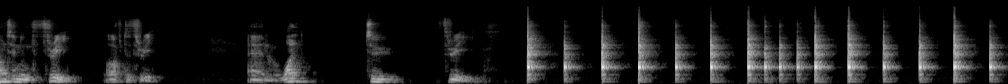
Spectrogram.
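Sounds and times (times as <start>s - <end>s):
drumsticks striking practice pad: 5.3s - 10.0s.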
